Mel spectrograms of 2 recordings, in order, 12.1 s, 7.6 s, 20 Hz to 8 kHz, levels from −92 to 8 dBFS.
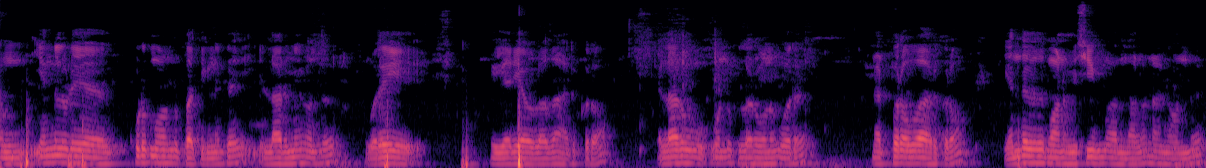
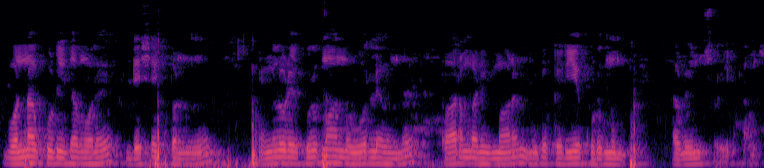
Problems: background sounds at intervals, low volume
